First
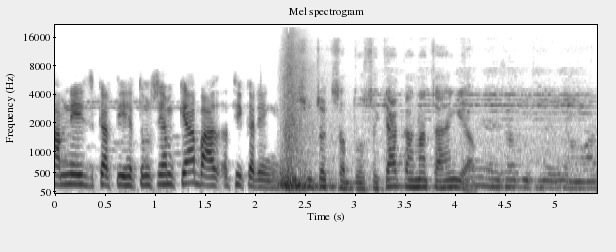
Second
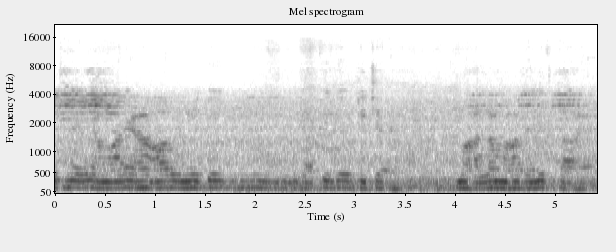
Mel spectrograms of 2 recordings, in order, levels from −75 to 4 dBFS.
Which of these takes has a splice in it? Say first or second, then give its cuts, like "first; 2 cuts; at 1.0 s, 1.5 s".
first; 1 cut; at 2.4 s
